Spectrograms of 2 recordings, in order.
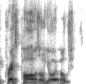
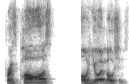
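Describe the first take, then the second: First: Said in the usual way. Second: "Press pause" set apart, then a beat before "on your emotions"; pause after PAUSE. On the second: Real, not acted. Repeats advice, broken up for emphasis.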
